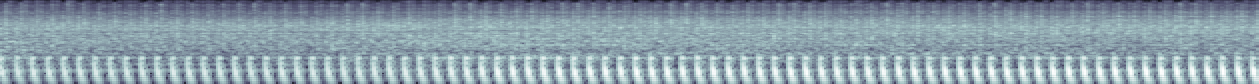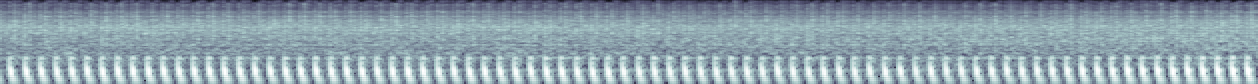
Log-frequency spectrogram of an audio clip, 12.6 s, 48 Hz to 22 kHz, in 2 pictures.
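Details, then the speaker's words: Wheel Horse RS-83 Ride Away Sr. single-cylinder engine first start after fitting new WICO HX magneto coil, points and condenser, choke held; steady even thump at quick idle, regular firing, no misses or knocks, healthy. "i think maybe one one tiny puff of smoke if anything oh it started"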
